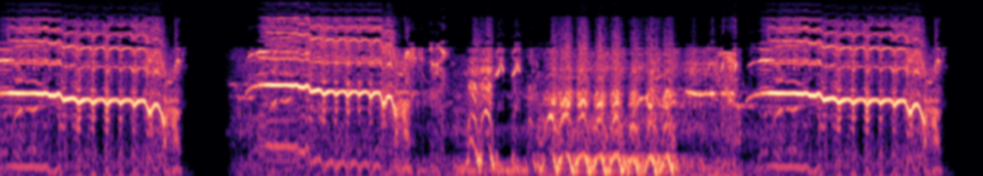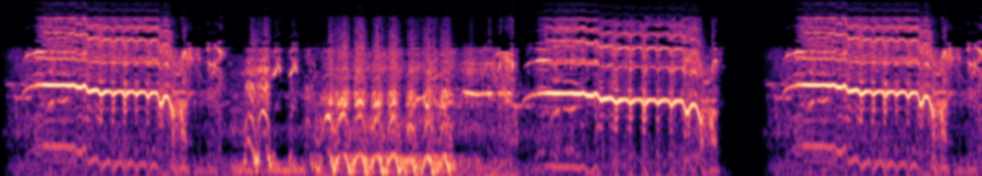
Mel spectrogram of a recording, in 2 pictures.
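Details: Repeated horse neighs: piercing, descending squeals followed by a trembling, vibrating whinny lower down, each round separated by a brief pause and recurring roughly every seven to eight seconds.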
